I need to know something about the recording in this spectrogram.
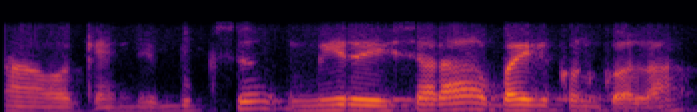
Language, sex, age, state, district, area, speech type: Telugu, male, 18-30, Andhra Pradesh, Chittoor, rural, conversation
